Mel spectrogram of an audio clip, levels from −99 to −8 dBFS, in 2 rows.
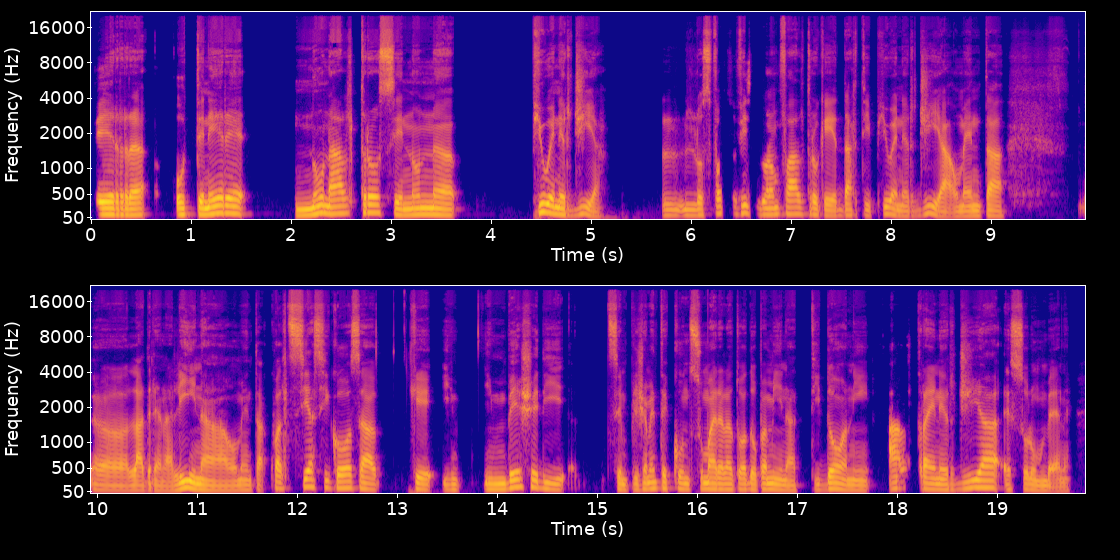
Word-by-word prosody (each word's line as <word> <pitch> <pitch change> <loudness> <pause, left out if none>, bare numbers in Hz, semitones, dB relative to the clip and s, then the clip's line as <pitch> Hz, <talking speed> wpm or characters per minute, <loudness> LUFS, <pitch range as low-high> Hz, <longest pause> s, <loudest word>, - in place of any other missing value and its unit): per 115 -1 +5 0.2
o 115 - +5
ottenere 125 +2 +4 0.4
non 115 +7 +4
altro 140 +3 +2
se 115 -6 +5
non 115 -1 +2 0.7
più 160 +1 +3
energia. 115 - 0 0.6
L 105 -1 -5
lo 110 - -1
sforzo 130 +3 -3
fisico 125 -4 -3
non 115 +1 0
fa 125 +1 0
altro 125 -1 -2
che 100 -2 -2
darti 100 -1 -4
più 130 +5 -4
energia, 95 - -3
aumenta, 90 +3 -2 0.8
uhm, 85 -4 -2
l'adrenalina, 90 +2 +1
aumenta 85 +2 -4
qualsiasi 145 -2 +1
cosa 125 -4 +2 0.3
che 100 -3 -2
in 95 0 -7 0.2
invece 130 +8 +1
di, 105 -5 -3 0.4
semplicemente 110 +4 -2
consumare 105 0 +1
la 100 - +1
tua 100 - -2
dopamina, 100 -4 -1
ti 95 - -10
doni 95 -5 0 0.2
altra 115 -1 -1
energia, 115 +8 0
è - - -4
solo 100 +1 0
un 85 - -4
bene. 75 -2 -5
110 Hz, 130 wpm, -25 LUFS, 95-120 Hz, 0.8 s, per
